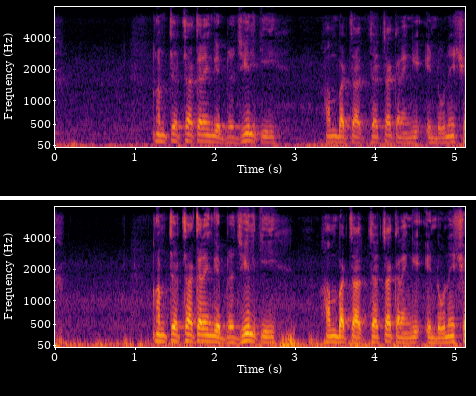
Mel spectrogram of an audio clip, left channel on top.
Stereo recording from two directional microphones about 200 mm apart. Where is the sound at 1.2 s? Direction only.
35° right (ahead or behind).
